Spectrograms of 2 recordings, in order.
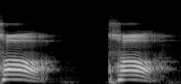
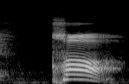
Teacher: খ হলকের শেষ ভাগ হয়তো উচ্চারণ হবে খ।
